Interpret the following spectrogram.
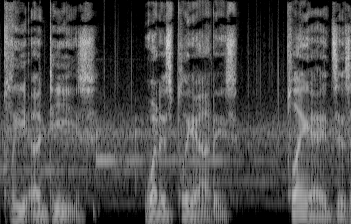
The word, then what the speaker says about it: Pleiades: I'm talking about the Pleades which is pronounced Pleades.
